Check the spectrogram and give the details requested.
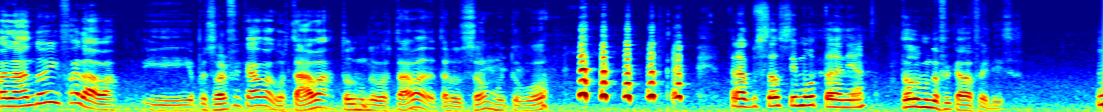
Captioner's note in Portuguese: risos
